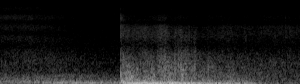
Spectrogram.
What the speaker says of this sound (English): So let's fire a torpedo at this one.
